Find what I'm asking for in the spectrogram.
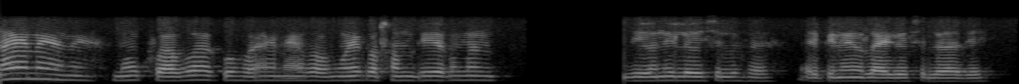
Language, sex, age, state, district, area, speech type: Assamese, male, 30-45, Assam, Majuli, urban, conversation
